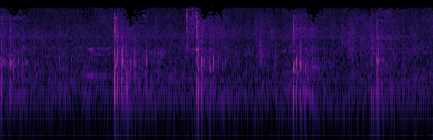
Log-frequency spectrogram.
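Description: A tennis ball bounced on a clay court before a serve: five short knocks about a second apart, over a low murmur from the crowd.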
